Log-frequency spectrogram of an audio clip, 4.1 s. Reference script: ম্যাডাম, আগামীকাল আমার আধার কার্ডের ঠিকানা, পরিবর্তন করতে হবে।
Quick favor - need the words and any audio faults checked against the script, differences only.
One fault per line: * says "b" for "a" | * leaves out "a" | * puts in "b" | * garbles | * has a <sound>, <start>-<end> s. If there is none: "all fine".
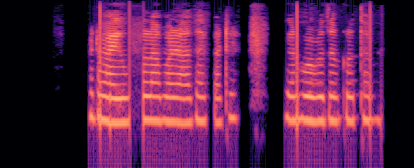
* has a dropout, 1.3-1.4 s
